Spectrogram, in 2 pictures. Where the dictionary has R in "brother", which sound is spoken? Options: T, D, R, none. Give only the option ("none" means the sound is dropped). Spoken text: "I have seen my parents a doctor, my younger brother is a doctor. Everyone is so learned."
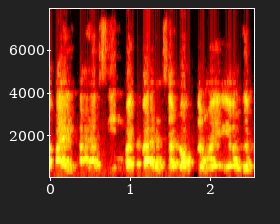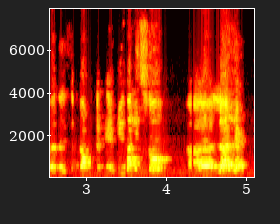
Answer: none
